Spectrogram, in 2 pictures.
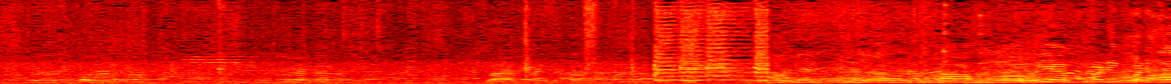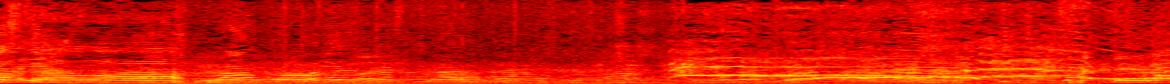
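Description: A crowd of men talks loudly nearby.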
